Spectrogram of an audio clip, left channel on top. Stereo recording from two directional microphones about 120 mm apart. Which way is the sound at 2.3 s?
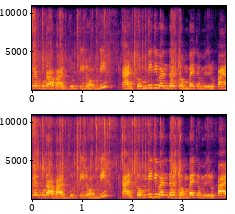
35° left (ahead or behind).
